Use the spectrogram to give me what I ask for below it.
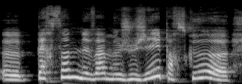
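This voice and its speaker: A woman speaks with lively intonation. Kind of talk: podcast interview answer. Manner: natural, fluent, upbeat.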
